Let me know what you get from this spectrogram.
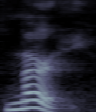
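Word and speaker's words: Maury: Mari County is pronounced Murray by the locals."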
